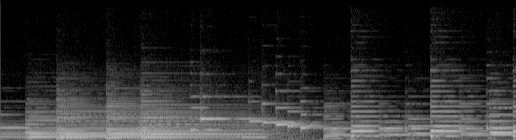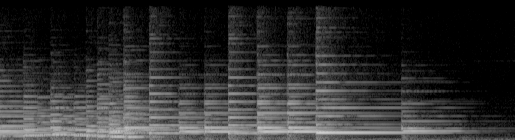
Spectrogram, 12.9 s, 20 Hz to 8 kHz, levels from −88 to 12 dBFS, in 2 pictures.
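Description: No faults are present in this music clip; it passes through a call path whose band stops at 8 kHz, which fits a wideband codec such as G.722.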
